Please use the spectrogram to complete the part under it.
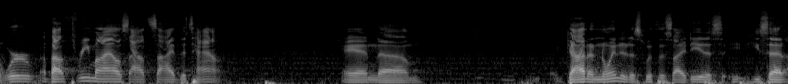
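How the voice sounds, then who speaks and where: A man with a very low, deep voice speaks to a congregation. He tells his story in a relaxed, plain way, with faint noise behind him. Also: rough recording. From Pennsylvania, USA. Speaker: youth pastor. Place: church.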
